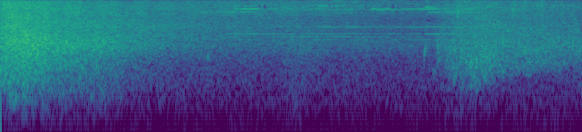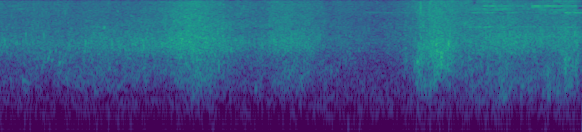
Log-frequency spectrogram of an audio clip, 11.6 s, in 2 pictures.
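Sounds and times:
seaside wind chimes ringing: 0:00.0 - 0:08.3, 0:08.9 - 0:11.6
seaside waves washing in and out: 0:00.0 - 0:11.6.

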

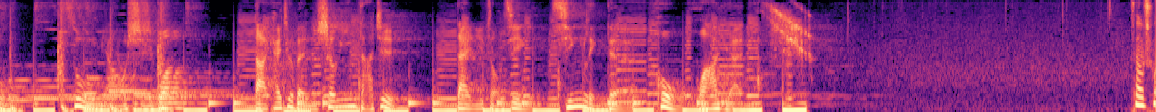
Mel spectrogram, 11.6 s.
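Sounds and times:
speech: 0:00.8 - 0:02.0, 0:02.6 - 0:08.2, 0:11.3 - 0:11.5
rain falling: 0:08.1 - 0:11.5.

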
